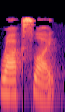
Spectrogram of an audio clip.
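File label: "rockslide", English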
